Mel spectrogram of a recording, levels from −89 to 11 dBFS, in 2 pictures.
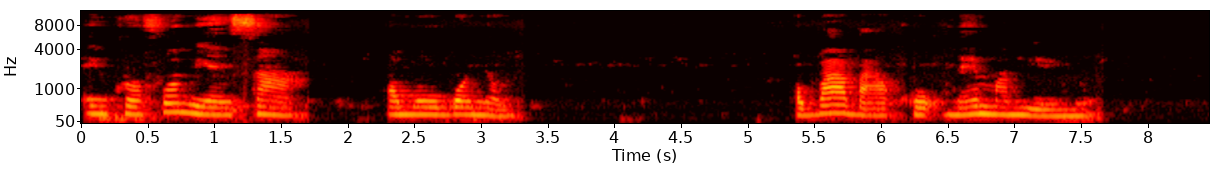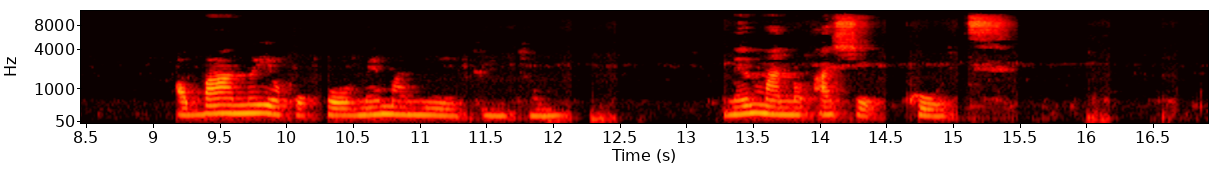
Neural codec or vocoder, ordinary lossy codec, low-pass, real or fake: none; AAC, 48 kbps; 10.8 kHz; real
